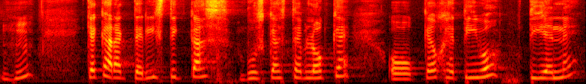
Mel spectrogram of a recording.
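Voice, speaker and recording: A woman's voice: fairly high pitch, slow. A woman from Cuba with a Cuban Spanish accent, leading a teacher training workshop and checking in with her audience as she goes. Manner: guiding, checks in with "¿verdad?" and "ujú".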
